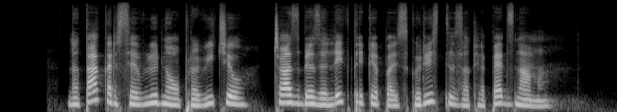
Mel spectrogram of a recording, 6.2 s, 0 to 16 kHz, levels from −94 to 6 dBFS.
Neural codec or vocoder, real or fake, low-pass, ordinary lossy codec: codec, 32 kHz, 1.9 kbps, SNAC; fake; 14.4 kHz; none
